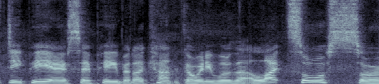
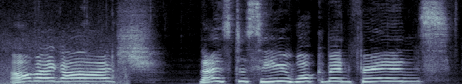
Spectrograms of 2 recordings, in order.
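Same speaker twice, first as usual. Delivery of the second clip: excited high greeting; 11 semitones higher, slower than usual. Real, not acted. Welcoming raiders on stream.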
